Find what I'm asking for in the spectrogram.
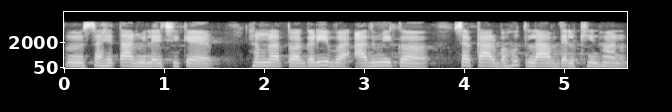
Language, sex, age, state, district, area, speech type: Maithili, female, 30-45, Bihar, Begusarai, rural, spontaneous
